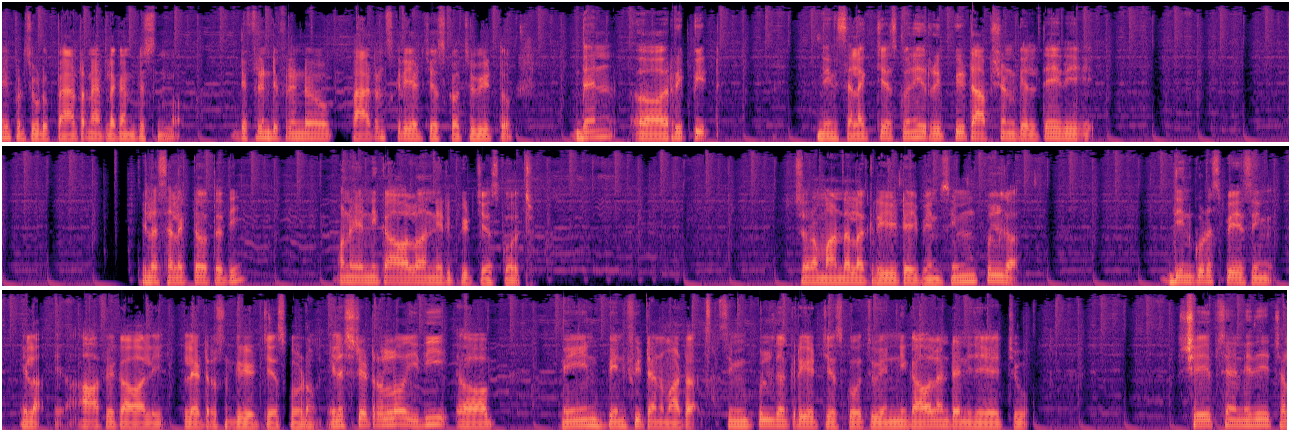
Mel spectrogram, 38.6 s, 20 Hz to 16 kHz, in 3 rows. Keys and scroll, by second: 0.5 space.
